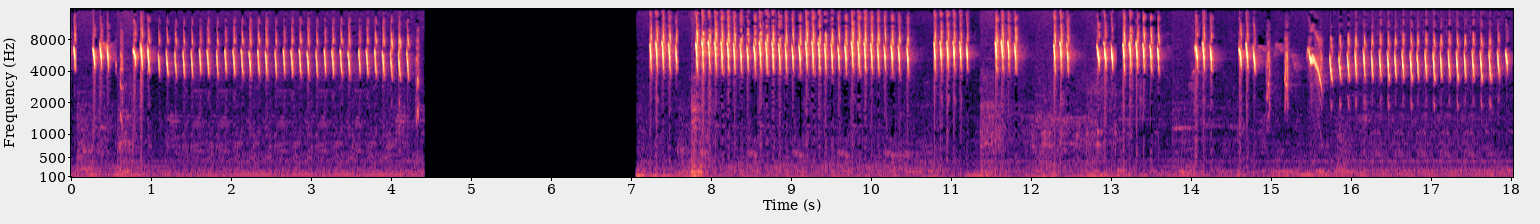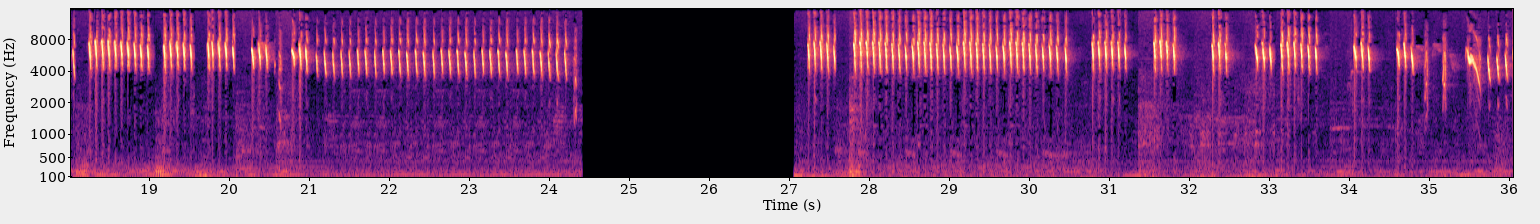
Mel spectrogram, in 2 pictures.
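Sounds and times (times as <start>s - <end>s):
bird calling in high trills: 7.2s - 24.4s.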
